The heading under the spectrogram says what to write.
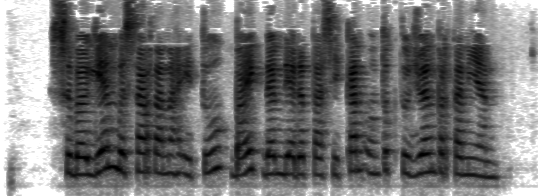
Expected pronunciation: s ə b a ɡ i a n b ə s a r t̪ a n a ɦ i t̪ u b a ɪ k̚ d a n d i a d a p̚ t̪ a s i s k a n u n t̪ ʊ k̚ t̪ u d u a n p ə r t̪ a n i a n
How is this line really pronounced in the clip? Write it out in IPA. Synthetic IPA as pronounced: s ə b a ɡ i a n b ə s a r t̪ a n a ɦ i t̪ u b a ɪ k̚ d a n d i a d a p̚ t̪ a s i k a n u n t̪ ʊ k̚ t̪ u d͡ʒ u a n p ə r t̪ a n i a n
